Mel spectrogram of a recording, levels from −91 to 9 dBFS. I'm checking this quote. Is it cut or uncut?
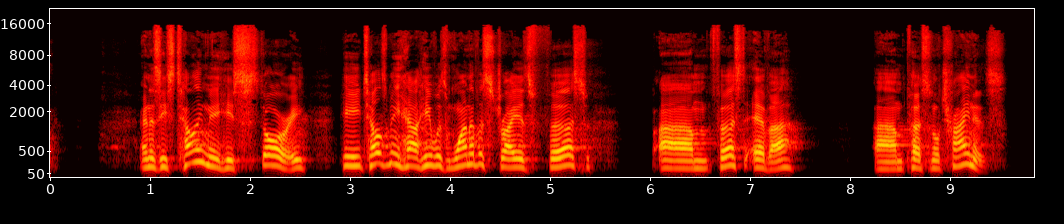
uncut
